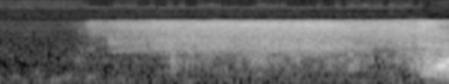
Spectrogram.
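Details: Real recording of a podcaster's own mechanical ventilator, its breath sounds audible in the background while he talks.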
